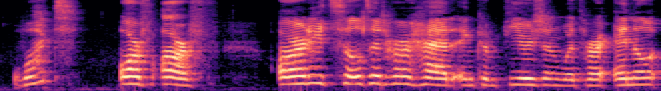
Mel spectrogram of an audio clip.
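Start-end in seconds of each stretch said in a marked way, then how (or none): 0.9-1.7 dog barks, arf arf; playful barking. Pretend. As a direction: bark like a playful pup. Inner wolf barking.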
